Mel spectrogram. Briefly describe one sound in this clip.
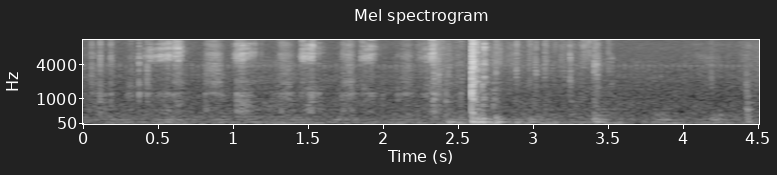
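Scissors snip through stiff material in quick, repeated cuts.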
